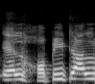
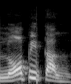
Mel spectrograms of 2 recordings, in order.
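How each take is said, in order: First: Said as 'el hopital', with no s sound. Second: Said as 'lopital', with no separate 'el'. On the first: "কেউ কেউ এল হপিটাল বলে" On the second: "আসল উচ্চারণ হচ্ছে লপিতাল"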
